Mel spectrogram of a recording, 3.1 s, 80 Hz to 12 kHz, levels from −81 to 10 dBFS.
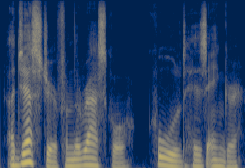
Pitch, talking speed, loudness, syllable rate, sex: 125 Hz, 155 wpm, -18 LUFS, 4.7 syllables/s, male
